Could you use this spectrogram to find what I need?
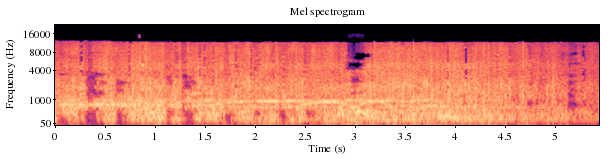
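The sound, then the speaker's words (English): Loud, sustained audience clapping rises during a casual conversation and stays dense and even throughout, easing slightly at the end. “Oh, we just gotta clap it up. Connoisseurs, clap it up for”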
